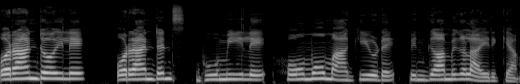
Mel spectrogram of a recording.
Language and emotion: Malayalam, neutral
